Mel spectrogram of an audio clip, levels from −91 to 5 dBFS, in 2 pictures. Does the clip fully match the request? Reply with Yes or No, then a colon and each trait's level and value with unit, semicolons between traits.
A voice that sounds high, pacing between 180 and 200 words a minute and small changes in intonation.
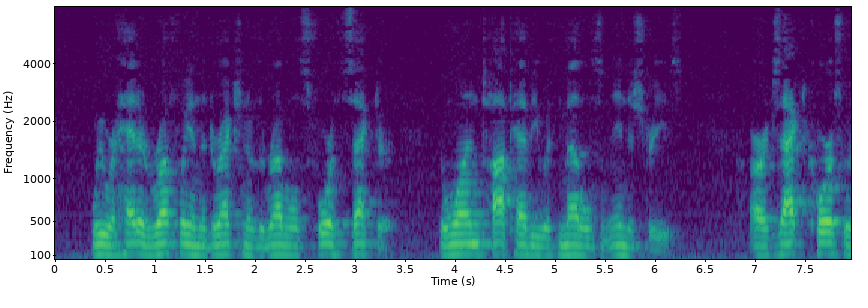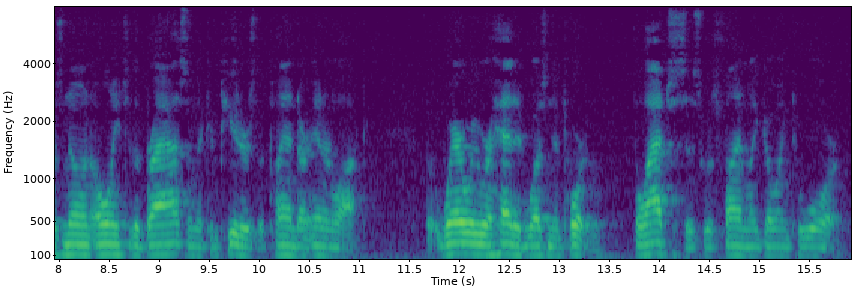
No: low, 110 Hz; average, 185 wpm; narrow, 2.1 semitones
